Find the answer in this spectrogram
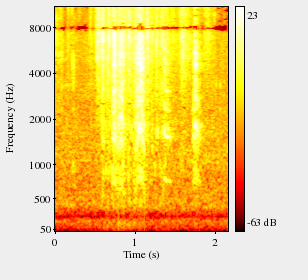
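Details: Rainbow lorikeets in a backyard, producing a loud burst of harsh, grating screeches: a cluster of rasping shrieks in the middle, then one more short screech after a pause.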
